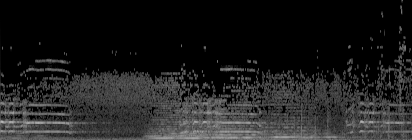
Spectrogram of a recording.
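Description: A rooster crows loudly, its drawn-out call rising and falling, followed by further crowing and clucking from several fowl over a steady background din.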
